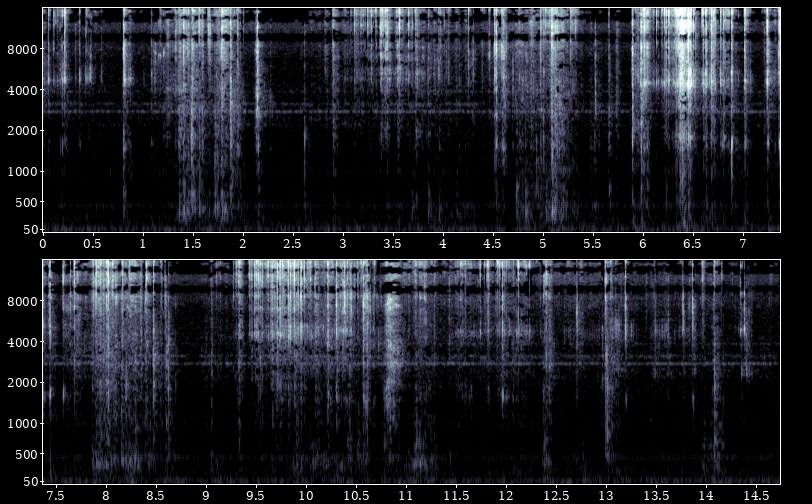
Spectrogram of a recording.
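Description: A solid white soap bar held in the palm is shaved with a blade, scraping off scored flakes in quiet, crisp scraping and crumbling bursts. The sound is bright and dry, with short shaving passes and small flaky crackles that die away almost instantly.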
